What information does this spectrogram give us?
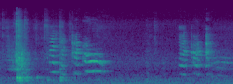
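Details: Ring-necked parakeet trying to talk: a few quiet, speech-like harmonic syllables with a sharp raspy burst near the start, softer chattering phrases in the middle, and two short clipped syllables near the end.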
